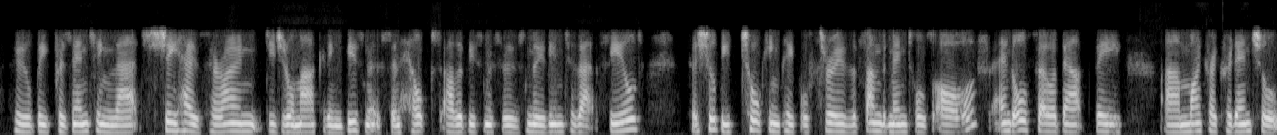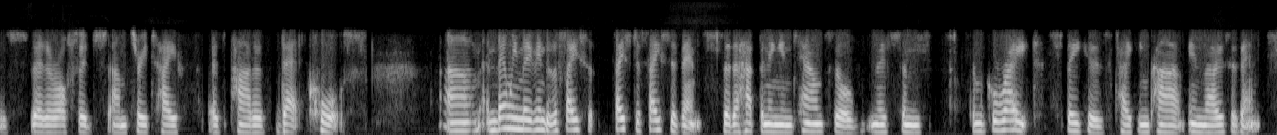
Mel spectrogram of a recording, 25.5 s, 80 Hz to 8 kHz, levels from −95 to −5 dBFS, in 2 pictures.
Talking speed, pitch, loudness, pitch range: 170 wpm, 170 Hz, -26 LUFS, 160-180 Hz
